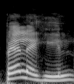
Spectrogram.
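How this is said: It is said with a Haitian Creole accent. The person saying it is killed. "which is how Haitians say it, that with their accent"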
